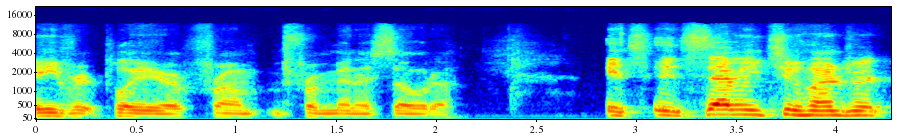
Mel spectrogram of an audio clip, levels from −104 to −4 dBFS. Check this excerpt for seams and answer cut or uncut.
uncut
